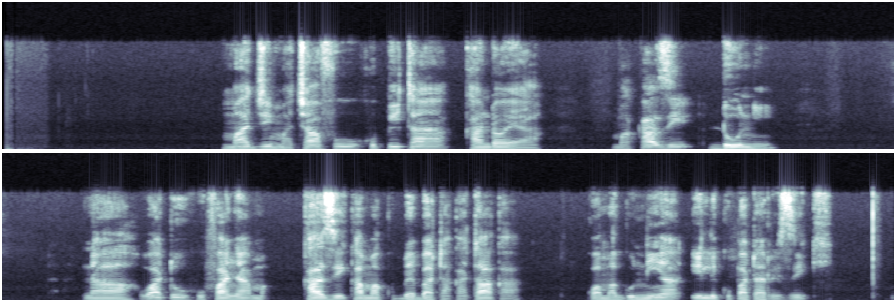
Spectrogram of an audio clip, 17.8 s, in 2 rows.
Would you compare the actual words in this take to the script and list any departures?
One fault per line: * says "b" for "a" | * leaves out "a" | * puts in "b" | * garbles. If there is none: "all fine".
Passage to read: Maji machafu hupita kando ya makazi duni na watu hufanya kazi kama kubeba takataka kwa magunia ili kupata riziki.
all fine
